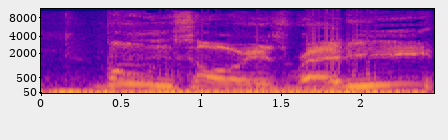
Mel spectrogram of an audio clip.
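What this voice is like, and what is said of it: Imitated movie character voice. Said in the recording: “that was not an audio clip from the movie... me doing the voice”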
